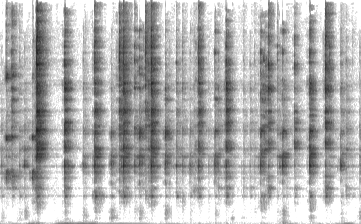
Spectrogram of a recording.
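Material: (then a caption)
Ceramic. A small, hollow, painted terracotta-colored ceramic vase holding dried lavender is held in both hands and tapped with long nails. A quick, uneven run of bright, clicky taps rings only briefly, with a thin high-pitched clink and little low end.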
